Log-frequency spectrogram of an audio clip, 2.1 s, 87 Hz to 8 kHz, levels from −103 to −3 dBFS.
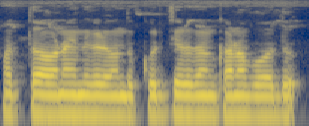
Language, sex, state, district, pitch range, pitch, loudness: Kannada, male, Karnataka, Koppal, 130-135 Hz, 130 Hz, -16 LUFS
